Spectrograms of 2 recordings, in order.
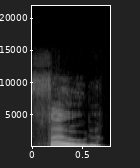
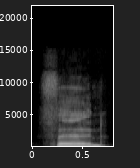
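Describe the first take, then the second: First: The vowel is a standard English long o. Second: The vowel sounds like the vowel in 'fern'. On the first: "they don't say phone" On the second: "They say fern"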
